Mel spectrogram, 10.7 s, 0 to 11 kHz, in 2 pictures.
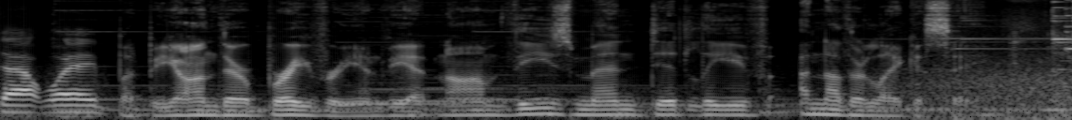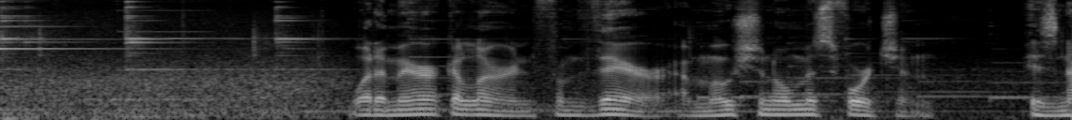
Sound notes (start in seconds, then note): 4.3 wind chimes tinkling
